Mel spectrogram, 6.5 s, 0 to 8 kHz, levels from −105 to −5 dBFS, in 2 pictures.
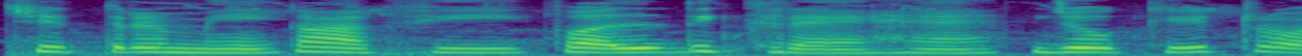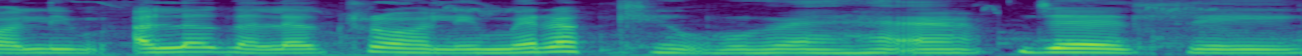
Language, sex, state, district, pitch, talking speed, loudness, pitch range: Hindi, female, Uttar Pradesh, Jalaun, 210 Hz, 155 wpm, -28 LUFS, 195-235 Hz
